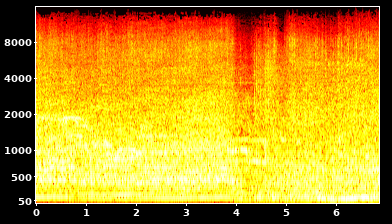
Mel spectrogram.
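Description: Demolition derby trucks' engines running loud and revving, the pitch rising and falling, with a change in the sound about four seconds in as two trucks push against each other.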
